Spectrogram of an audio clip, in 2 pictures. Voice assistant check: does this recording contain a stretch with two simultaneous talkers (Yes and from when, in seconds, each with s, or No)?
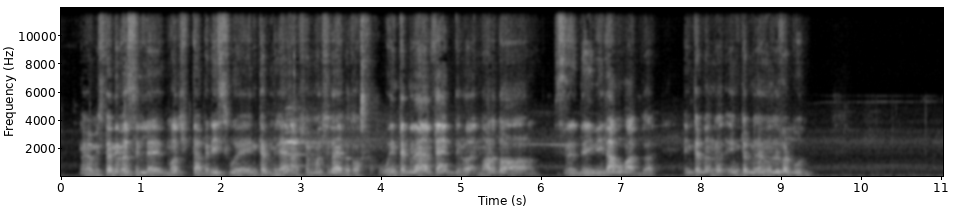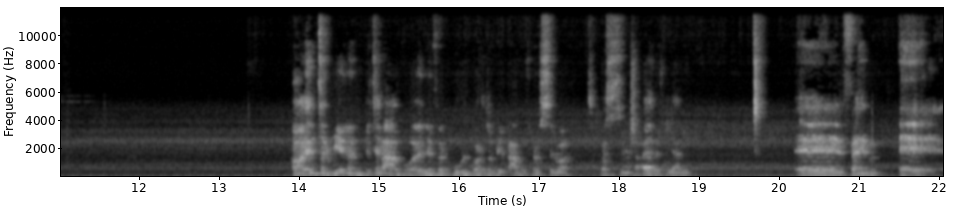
No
